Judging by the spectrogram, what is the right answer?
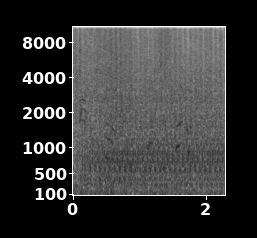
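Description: Dense, continuous gunfire from a video game shootout in Uncharted: The Lost Legacy, with rapid machine-gun bursts blurring into a loud, unbroken roar, and faint voices underneath.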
